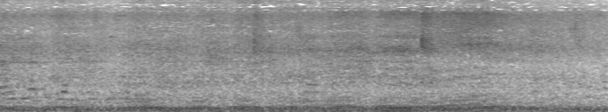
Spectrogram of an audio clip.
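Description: Small commuter motorcycle engine running at low speed, a steady low rumble with background voices.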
